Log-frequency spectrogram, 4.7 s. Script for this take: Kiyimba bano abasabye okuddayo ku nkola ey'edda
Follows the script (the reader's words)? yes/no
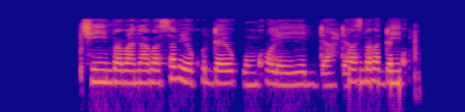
no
